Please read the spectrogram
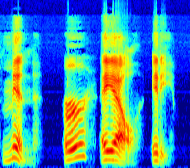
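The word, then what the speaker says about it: minerality: Fifth and final vocabulary term, and this one is a bit more advanced, but it is a beautiful word, pronounced min, al, itty.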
